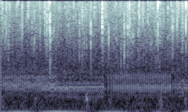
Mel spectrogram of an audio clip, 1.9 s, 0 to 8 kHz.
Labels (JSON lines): {"label": "biophony, croak", "recorder": "SoundTrap 500"}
